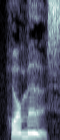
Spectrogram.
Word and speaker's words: Hormuz: How do you pronounce it? I said it wrong? Hormuz.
